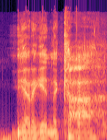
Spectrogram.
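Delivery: put-on Boston accent. Quoting a favorite movie line to the others, in a Boston accent. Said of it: "Boston accent".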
